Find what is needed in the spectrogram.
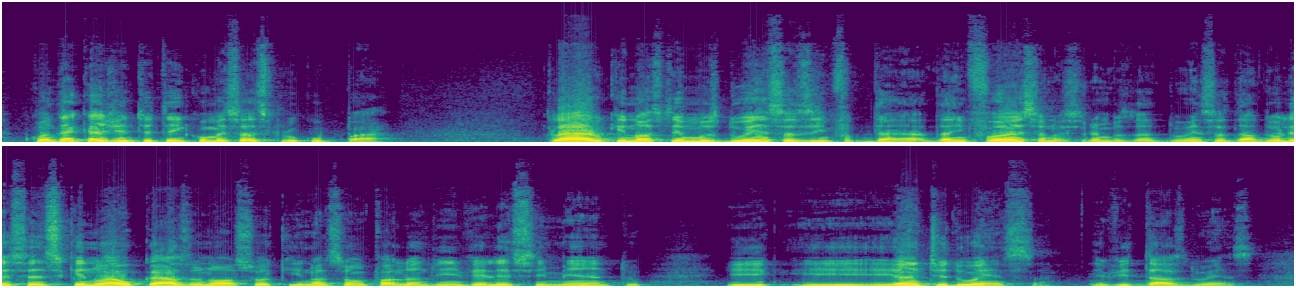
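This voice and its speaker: A man talks at a fairly quick pace with a medium pitch. His tone is dark and mellow, and his intonation is lively. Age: 60s. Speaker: doctor. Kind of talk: TV interview. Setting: TV studio. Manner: halting, repeats words.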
